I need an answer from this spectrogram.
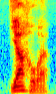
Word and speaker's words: Yahowah: And, YAHOWAH, the proper pronunciation of the name of Eloah, God as directed in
